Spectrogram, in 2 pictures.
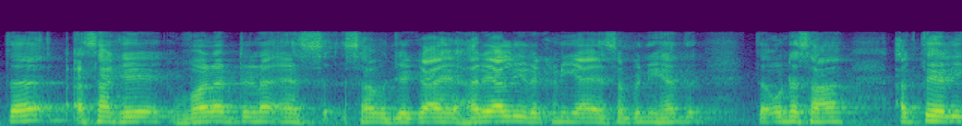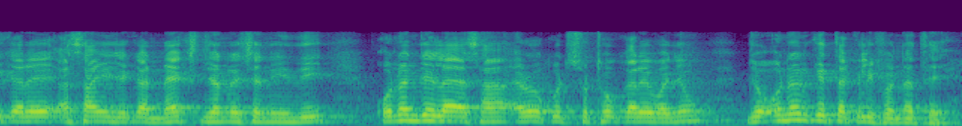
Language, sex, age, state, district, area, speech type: Sindhi, male, 60+, Gujarat, Kutch, urban, spontaneous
